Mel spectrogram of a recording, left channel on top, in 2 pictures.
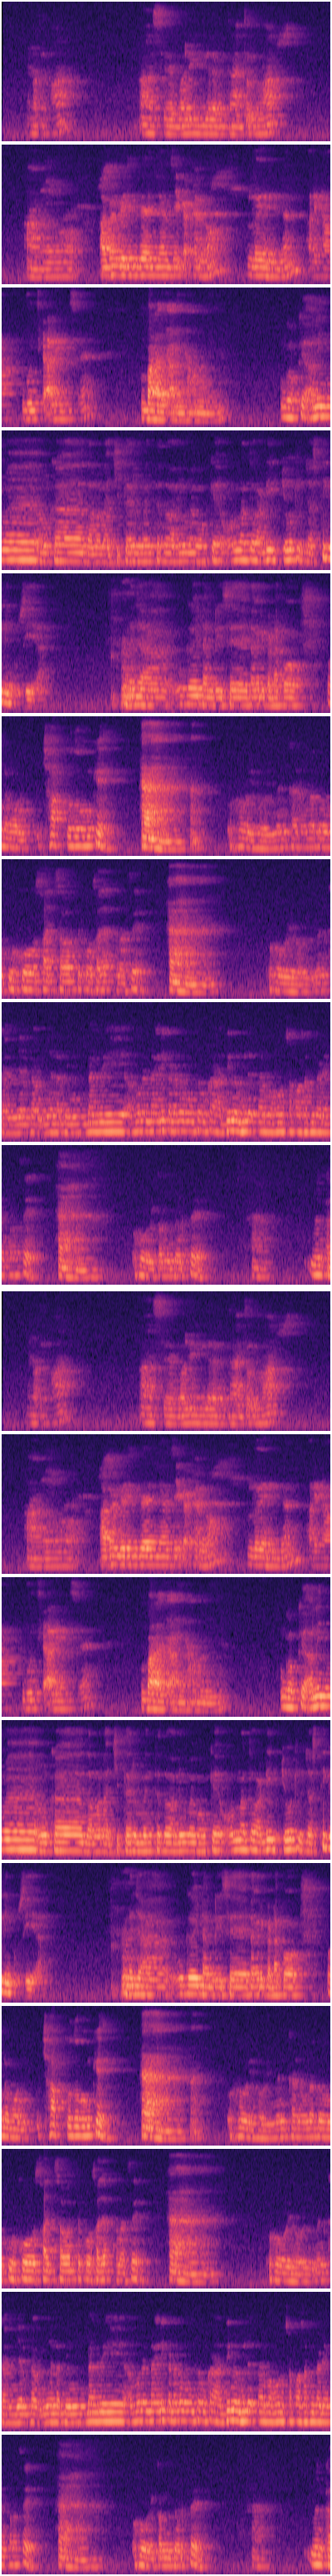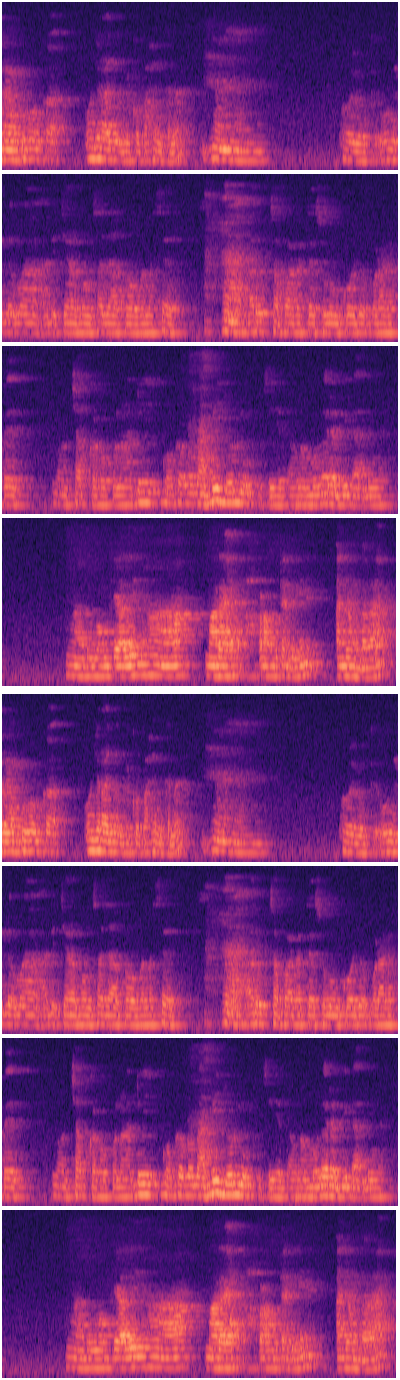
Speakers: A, on the left; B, on the right.
A: ᱩᱱᱟᱹᱜ ᱫᱚ ᱦᱟᱸᱜ ᱟᱨ ᱥᱮ ᱵᱟᱹᱞᱤᱧ ᱞᱟᱹᱭ ᱫᱟᱲᱮᱭᱟᱜ ᱠᱟᱱ ᱛᱟᱦᱮᱱᱟ ᱱᱤᱛᱚᱜ ᱫᱚ ᱦᱟᱸᱜ᱾ ᱟᱫᱚ ᱟᱵᱮᱱ ᱜᱮ ᱡᱩᱫᱤ ᱵᱮᱱ ᱧᱮᱞ ᱛᱤᱭᱜ ᱠᱟᱜ ᱠᱷᱟᱡ ᱫᱚ᱾ ᱞᱟᱹᱭ ᱟᱹᱞᱤᱧ ᱵᱮᱱ ᱟᱹᱞᱤᱧ ᱦᱚᱸ ᱵᱩᱡᱽ ᱠᱟᱜᱼᱟᱞᱤᱧ ᱥᱮ ᱵᱟᱲᱟᱭ ᱠᱟᱜᱼᱟᱞᱤᱧ ᱦᱟᱸᱜ ᱚᱱᱟ ᱱᱤᱭᱮ?
B: ᱜᱚᱢᱠᱮ ᱟᱹᱞᱤᱧ ᱢᱟ ᱚᱱᱠᱟ ᱫᱟᱢᱟ ᱱᱟᱜ ᱪᱤᱛᱟᱹᱨ ᱢᱮᱱᱛᱮᱫᱚ ᱟᱹᱞᱤᱧ ᱢᱟ ᱜᱚᱢᱠᱮ ᱚᱱᱟ ᱫᱚ ᱟᱹᱰᱤᱼᱼ ᱡᱳᱨ ᱡᱟᱹᱥᱛᱤ ᱜᱮᱞᱤᱧ ᱠᱩᱥᱤᱭᱟᱜᱼᱟ᱾
A: ᱦᱮᱸ
B: ᱚᱱᱮ ᱡᱟᱦᱟᱸᱼᱼ
A: ᱢᱟᱞᱮ
B: ᱜᱟᱹᱭ ᱰᱝᱨᱤ ᱥᱮ ᱰᱝᱨᱤ ᱠᱟᱰᱟ ᱠᱚ ᱚᱱᱮ ᱵᱚᱱ ᱪᱷᱟᱯ ᱠᱚᱫᱚ ᱜᱚᱝᱠᱮ
A: ᱦᱮᱸ ᱦᱮᱸ ᱦᱮᱸ ᱦᱮᱸ᱾
B: ᱦᱳᱭ ᱦᱳᱭ ᱢᱮᱱᱠᱷᱟᱱ ᱚᱱᱟ ᱫᱚ ᱩᱱᱠᱩ ᱦᱚᱸᱠᱚ ᱥᱟᱡᱽ ᱥᱟᱶᱟᱨ ᱛᱮᱠᱚ ᱥᱟᱡᱟᱜ ᱠᱟᱱᱟ ᱥᱮ
A: ᱦᱮᱸ ᱦᱮᱸ ᱦᱮᱸ
B: ᱦᱳᱭ ᱦᱳᱭ ᱢᱮᱱᱠᱷᱟᱱ ᱧᱮᱞ ᱧᱮᱞᱟᱵᱤᱱ ᱰᱟᱝᱨᱤ ᱟᱵᱚᱨᱮᱱ ᱰᱟᱝᱝᱨᱤ ᱠᱟᱰᱟ ᱫᱚ ᱜᱚᱝᱠᱮ ᱚᱱᱠᱟ ᱫᱤᱹᱢ ᱦᱤᱞᱳᱜ ᱟᱨ ᱵᱟᱵᱚᱱᱼᱼ ᱥᱟᱯᱷᱟ ᱥᱟᱹᱯᱷᱤ ᱫᱟᱲᱮ ᱭᱟᱠᱚ ᱠᱟᱱᱟ ᱥᱮ᱾
A: ᱦᱮᱸ ᱦᱮᱸ ᱦᱮᱸ
B: ᱦᱭ ᱠᱟᱹᱢᱤ ᱡᱚᱲᱛᱮ
A: ᱦᱮᱸ
B: ᱢᱮᱱᱠᱷᱟᱱ
A: ᱟᱫᱚ
B: ᱩᱱᱠᱩ ᱦᱚᱸ ᱚᱱᱠᱟ ᱚᱸᱡᱽᱨᱟ ᱧᱚᱜ ᱜᱮᱠᱚ ᱛᱟᱦᱮᱱ ᱠᱟᱱᱟ᱾
A: ᱦᱩᱸ ᱦᱩᱸ ᱦᱩᱸ
B: ᱦᱳᱭ ᱜᱚᱝᱠᱮ ᱩᱱ ᱦᱤᱞᱳᱜ ᱢᱟ ᱟᱹᱰᱤ ᱪᱮᱦᱨᱟ ᱵᱚᱱ ᱥᱟᱡᱟᱣ ᱠᱟ ᱠᱟᱱᱟ ᱥᱮ
A: ᱦᱮᱸ
B: ᱟᱨᱩᱯᱼᱼ ᱥᱟᱯᱷᱟ ᱠᱟᱛᱮᱮᱫ ᱥᱩᱱᱩᱢ ᱠᱚ ᱚᱡᱚᱜ ᱵᱟᱲᱟ ᱠᱟᱛᱮᱮᱫ ᱚᱱᱟ ᱪᱷᱟᱯ ᱠᱟᱠᱚ ᱠᱟᱱᱟ ᱟᱹᱰᱤ ᱜᱚᱝᱠᱮ ᱚᱱᱟ
A: ᱦᱮᱸ
B: ᱫᱚ ᱟᱹᱰᱤ ᱡᱳᱨ ᱤᱧ ᱠᱩᱥᱤᱟᱜᱼᱟ᱾ ᱪᱷᱟ ᱚᱱᱟ ᱢᱚᱱᱮ ᱨᱮ ᱵᱤᱫ ᱟᱫ ᱞᱤᱧᱟᱹ
A: ᱟᱫᱚ ᱜᱚᱝᱠᱮ ᱟᱹᱞᱤᱧ ᱦᱚᱸ ᱢᱟᱨᱮ ᱦᱟᱯᱲᱟᱢ ᱠᱚᱴᱷᱮᱱ ᱞᱤᱧ ᱟᱸᱡᱚᱢ ᱟᱠᱟᱫᱟ᱾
